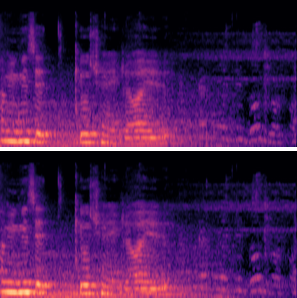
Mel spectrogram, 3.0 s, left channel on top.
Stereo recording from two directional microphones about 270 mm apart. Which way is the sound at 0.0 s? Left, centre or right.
Centre.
